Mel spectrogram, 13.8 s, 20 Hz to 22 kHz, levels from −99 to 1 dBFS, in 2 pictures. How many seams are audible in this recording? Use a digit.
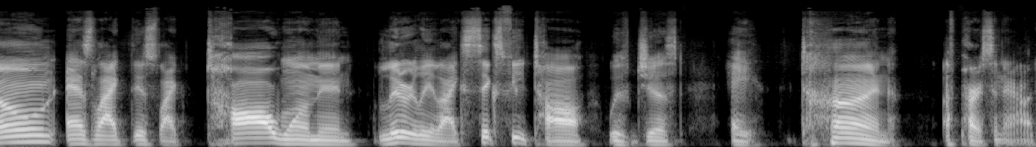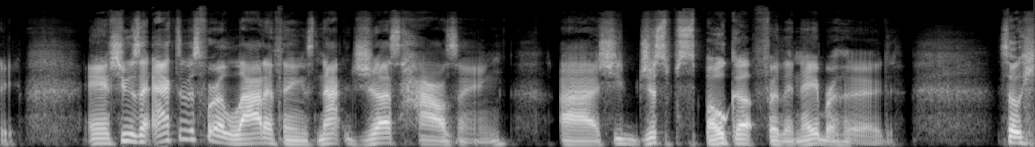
0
